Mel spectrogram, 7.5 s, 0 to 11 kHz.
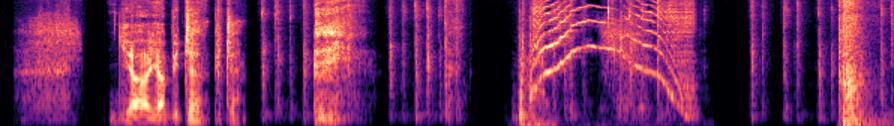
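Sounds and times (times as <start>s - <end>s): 
speech: 1.1s - 2.9s
rapid keyboard-like clicking: 2.1s - 3.9s, 6.3s - 7.4s
door creaking: 4.3s - 5.9s, 7.0s - 7.4s
door slamming shut: 7.0s - 7.4s.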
